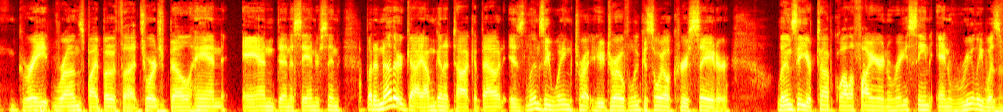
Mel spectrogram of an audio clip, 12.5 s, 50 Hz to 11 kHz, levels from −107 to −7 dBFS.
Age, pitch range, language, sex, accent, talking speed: 30-49, 105-125 Hz, English, male, American, 165 wpm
